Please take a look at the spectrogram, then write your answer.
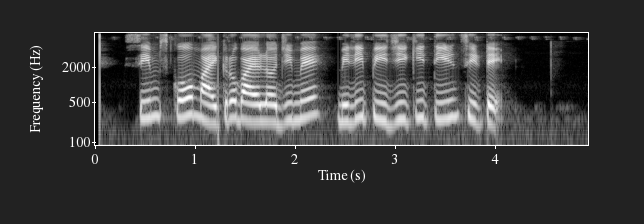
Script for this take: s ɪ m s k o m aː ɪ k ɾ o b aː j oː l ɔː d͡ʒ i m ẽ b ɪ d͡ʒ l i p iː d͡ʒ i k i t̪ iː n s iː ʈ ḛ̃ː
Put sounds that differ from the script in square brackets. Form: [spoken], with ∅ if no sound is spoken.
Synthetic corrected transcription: s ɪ m s k o m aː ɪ k ɾ o b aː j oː l ɔː d͡ʒ i m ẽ [m] ɪ [∅] l i p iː d͡ʒ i k i t̪ iː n s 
